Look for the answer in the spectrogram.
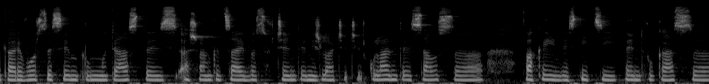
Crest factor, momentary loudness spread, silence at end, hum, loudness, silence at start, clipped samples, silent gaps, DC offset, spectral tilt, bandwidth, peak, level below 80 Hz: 20 dB; 9 LU; 0 s; none; -33 LUFS; 0 s; under 0.1%; none; under 0.1%; -3 dB/octave; 16 kHz; -14 dBFS; -58 dBFS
